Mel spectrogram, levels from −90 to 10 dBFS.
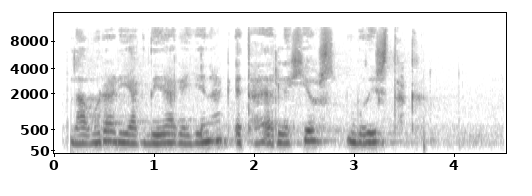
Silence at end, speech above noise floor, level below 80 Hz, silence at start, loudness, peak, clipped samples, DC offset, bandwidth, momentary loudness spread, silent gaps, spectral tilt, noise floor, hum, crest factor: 0.8 s; 30 dB; -82 dBFS; 0.15 s; -37 LUFS; -20 dBFS; under 0.1%; under 0.1%; 11.5 kHz; 8 LU; none; -4.5 dB/octave; -66 dBFS; none; 18 dB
